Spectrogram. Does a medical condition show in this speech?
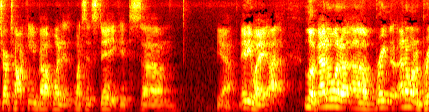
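No.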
